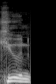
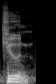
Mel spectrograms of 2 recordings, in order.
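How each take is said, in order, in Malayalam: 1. ഈ വാക്ക് 'ky' ശബ്ദത്തിലാണ് തുടങ്ങുന്നത്. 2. ഈ വാക്ക് 'ky' ശബ്ദത്തിലാണ് തുടങ്ങുന്നത്.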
